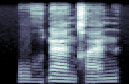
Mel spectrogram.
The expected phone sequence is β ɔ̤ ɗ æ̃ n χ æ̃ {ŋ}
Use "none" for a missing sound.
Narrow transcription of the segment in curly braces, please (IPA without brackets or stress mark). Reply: n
